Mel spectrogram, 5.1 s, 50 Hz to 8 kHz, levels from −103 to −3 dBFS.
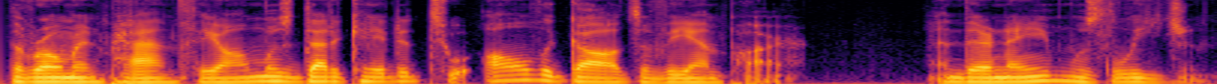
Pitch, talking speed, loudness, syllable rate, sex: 110 Hz, 200 wpm, -19 LUFS, 5.5 syllables/s, male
